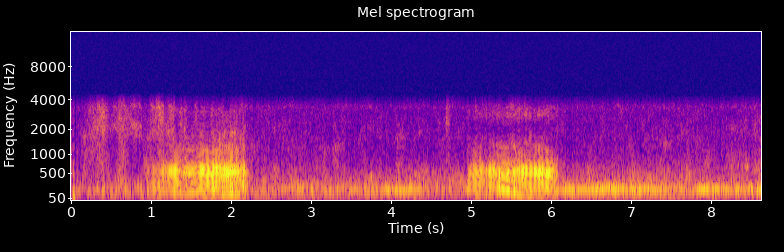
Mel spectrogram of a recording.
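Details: Dog snoring: two long rattling, harmonic inhalations of about one to two seconds each, separated by quieter droning exhales, in a calm indoor setting.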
